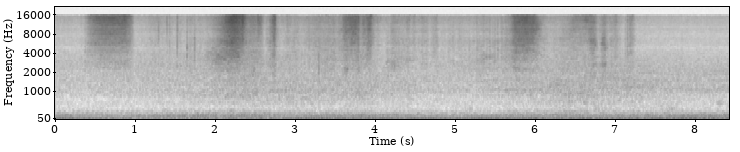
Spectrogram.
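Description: Vehicle engine running, heard from inside the cab as a steady low rumble, with about five short hissing bursts over the top.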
